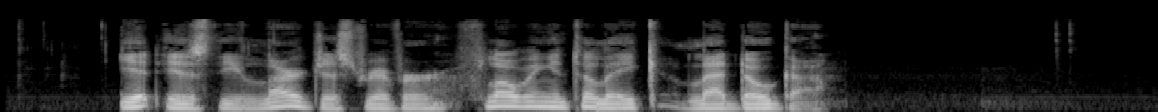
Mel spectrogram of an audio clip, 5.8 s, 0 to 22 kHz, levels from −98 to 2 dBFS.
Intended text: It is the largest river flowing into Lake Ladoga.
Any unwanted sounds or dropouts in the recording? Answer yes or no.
no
